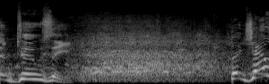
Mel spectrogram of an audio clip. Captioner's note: studio audience laughing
